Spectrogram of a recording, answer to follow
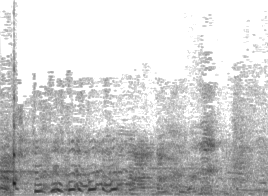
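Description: Speech: a voice talking over crowd chatter, with a sharp click about a tenth of a second in.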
